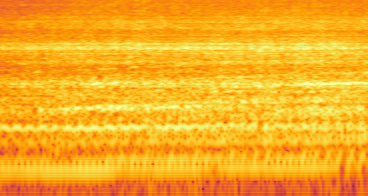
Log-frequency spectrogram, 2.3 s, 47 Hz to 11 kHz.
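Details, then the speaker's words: Heavy car, over 4,000 lb, with a hard-used TH400 automatic, accelerating in first gear: a steady "spaceship" whine over the engine drone under load; the owner thinks first gear is worn, not confirmed. "I think first gear is wounded. It kind of sounds like there's a spaceship in here."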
